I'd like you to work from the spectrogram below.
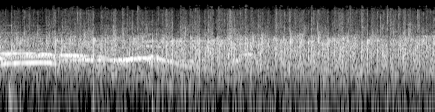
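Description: Audience applause and cheering for a comedy show's host on her birthday, a dense, steady roar of clapping from start to finish, with whistles early on.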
